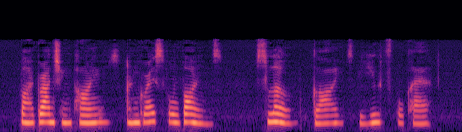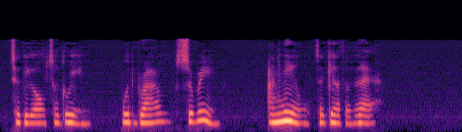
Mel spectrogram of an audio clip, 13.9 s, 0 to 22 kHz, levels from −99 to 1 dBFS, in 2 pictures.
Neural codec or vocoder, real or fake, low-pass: autoencoder, 48 kHz, 32 numbers a frame, DAC-VAE, trained on Japanese speech; fake; 7.2 kHz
